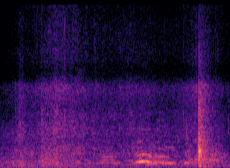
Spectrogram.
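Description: Brief talking voices over a rushing hiss, with a sharp click at the very end.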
